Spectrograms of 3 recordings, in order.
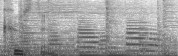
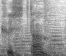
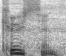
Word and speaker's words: Couston: I thought it was Couston. No? If you're in France, that's how you would say it. But here in the United States, you say Couston.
